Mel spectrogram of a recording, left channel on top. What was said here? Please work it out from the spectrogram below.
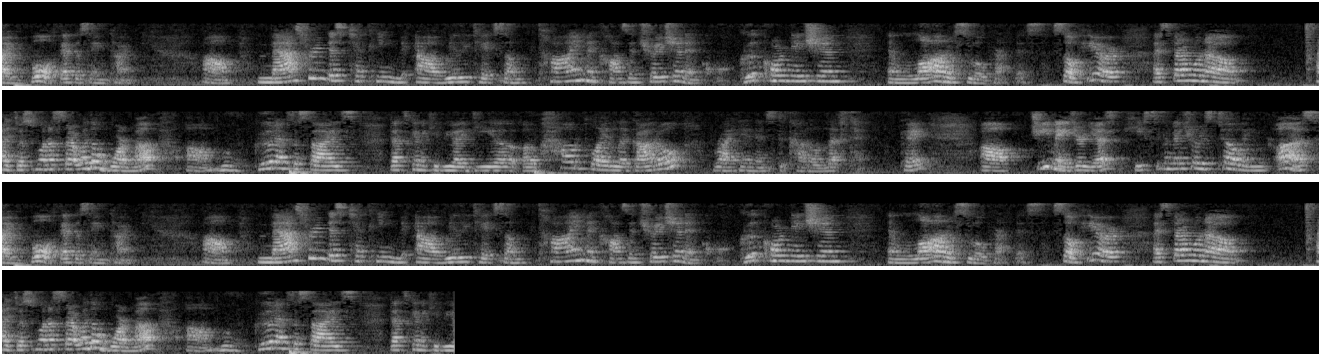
both at the same time. Mastering this technique really takes some time and concentration and good coordination and a lot of slow practice. So here, I just want to start with a warm-up, good exercise that's going to give you an idea of how to play legato, right hand, and staccato, left hand. Okay, G major, yes, key signature is telling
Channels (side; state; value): right; drops out; at 17.7 s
